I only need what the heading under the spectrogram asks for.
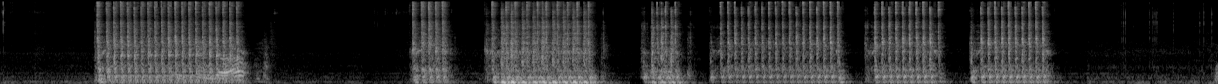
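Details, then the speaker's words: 2006 Rampage toy hauler bedroom slide-out that won't extend: bursts of harsh rapid rattling each time the switch is pressed, gears skipping like clutching instead of driving; worn slide motor gearbox, new motor recommended. "I think we're gonna have to recommend a new motor so this is actually the gearbox right here"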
